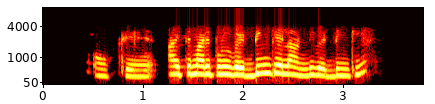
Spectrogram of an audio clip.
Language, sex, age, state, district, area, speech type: Telugu, female, 18-30, Telangana, Peddapalli, urban, conversation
